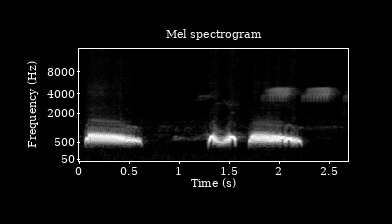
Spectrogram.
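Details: Caged decoy spotted dove cooing to lure wild doves: low, husky coos, a long note, a short double note, then another long note, with faint high chirps from another bird.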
